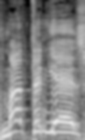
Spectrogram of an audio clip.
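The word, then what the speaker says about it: Montañez: And I'm on the field the next day going over some pronunciations. And Willie Montanez walks behind me and he says, Montanez, Montanez.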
